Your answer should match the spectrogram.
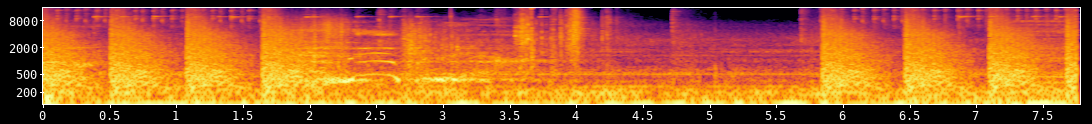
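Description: Bursts of gunfire in the Resident Evil 0 video game, several heavy repeated shots in quick volleys with gaps between, loud and close, with shell-like clinks and a voice speaking faintly at times.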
